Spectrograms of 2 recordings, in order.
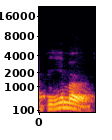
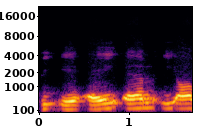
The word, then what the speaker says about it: Beamer: It really kind of breaks the rule of the pronunciation because it's a, yeah, I don't know. They're trying to get B-E-A-M-E-R like it's beaming a signal, but you use the double E. I'm not sure why.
